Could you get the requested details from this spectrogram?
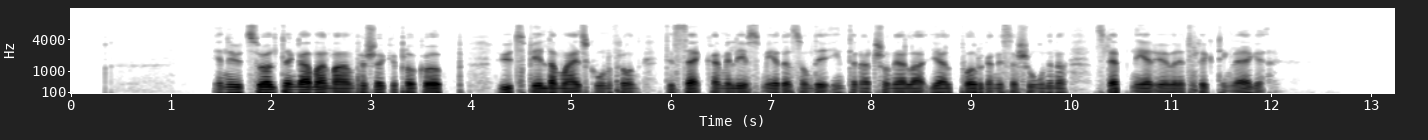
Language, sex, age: Swedish, male, 50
